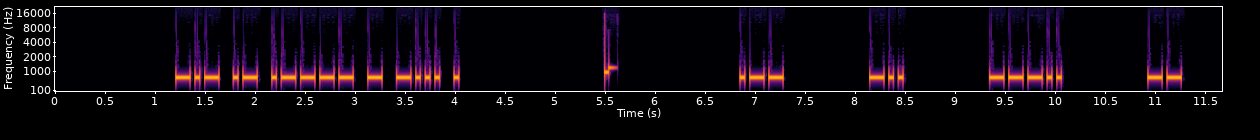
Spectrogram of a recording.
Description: Morse code, heard as a keyed tone, about 25 wpm, spaced as for 14 wpm, 700 Hz. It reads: KA1TBE WD8M
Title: USA Call Signs - 6 Characters - 6x Character Spacing - 25wpm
